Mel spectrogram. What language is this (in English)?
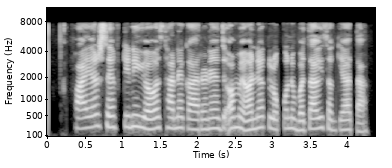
Gujarati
